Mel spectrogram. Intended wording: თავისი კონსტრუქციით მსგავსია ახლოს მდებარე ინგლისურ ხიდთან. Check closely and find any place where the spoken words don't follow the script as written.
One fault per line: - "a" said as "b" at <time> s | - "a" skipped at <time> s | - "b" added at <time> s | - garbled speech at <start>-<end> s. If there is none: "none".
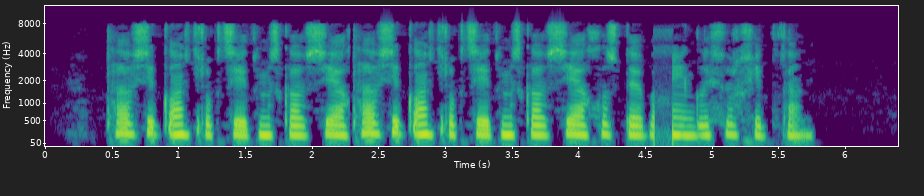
- "თავისი კონსტრუქციით მსგავსია" added at 2.4 s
